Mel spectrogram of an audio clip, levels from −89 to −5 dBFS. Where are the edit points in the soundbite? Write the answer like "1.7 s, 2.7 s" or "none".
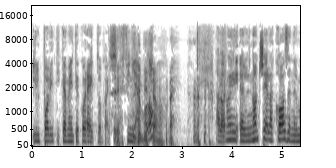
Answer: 1.4 s, 3.9 s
